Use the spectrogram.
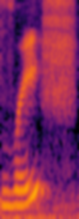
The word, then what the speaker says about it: Ralph: it actually that simple i think i think his first name is rafe oh that's just once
